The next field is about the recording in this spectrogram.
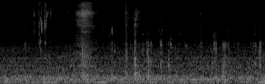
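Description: Chewing on soft cartilage with a tender texture like stewed beef tendon: quiet, moist, squishy bites with a few faint crunches over steady low background noise.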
